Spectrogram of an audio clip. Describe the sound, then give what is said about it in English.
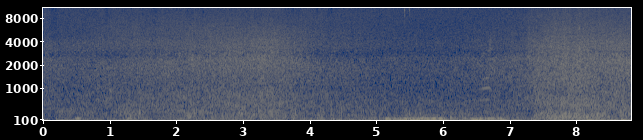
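Ocean surf rolls in a continuous hiss, with waves swelling louder a couple of times, over a low, steady rumble of wind buffeting the microphone. “Looking out to the wisdom of our teacher, the ocean reminds us to ride the waves of the breath.”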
